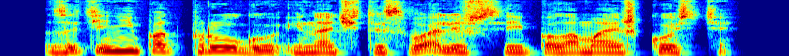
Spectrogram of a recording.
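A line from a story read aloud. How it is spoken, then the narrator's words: Calm voice. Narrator (Russian): Гивен спокойно сказал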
